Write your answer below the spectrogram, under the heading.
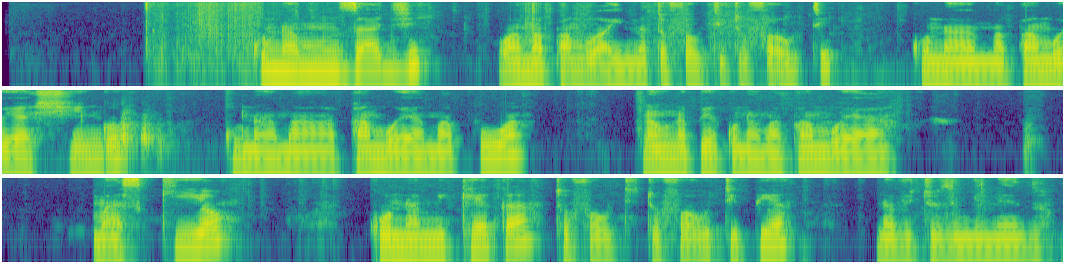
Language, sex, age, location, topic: Swahili, female, 25-35, Kisii, finance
